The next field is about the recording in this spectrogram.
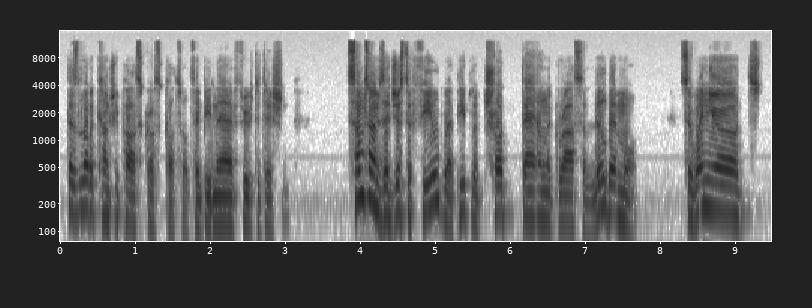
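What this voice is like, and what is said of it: British accent. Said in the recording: “I grew up in the UK, you can probably tell from my accent”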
